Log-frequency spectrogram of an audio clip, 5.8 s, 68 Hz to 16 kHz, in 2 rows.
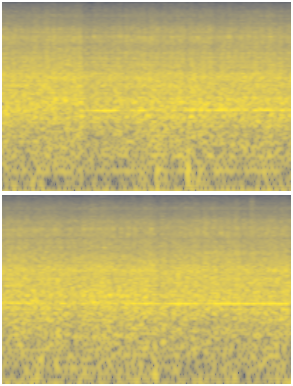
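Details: Mitsubishi 4N15 diesel with V6AWH, about 6,110 km, driving: thin, steady high whine coming and going over heavy road noise. Later found overfilled rear diff, burnt front diff oil, ATF ~1 L short; dealer couldn't fix. Drivetrain whine, source unconfirmed.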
